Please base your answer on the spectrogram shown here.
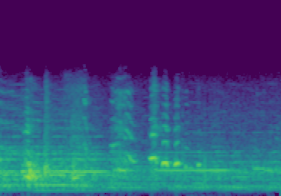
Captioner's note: June sobs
